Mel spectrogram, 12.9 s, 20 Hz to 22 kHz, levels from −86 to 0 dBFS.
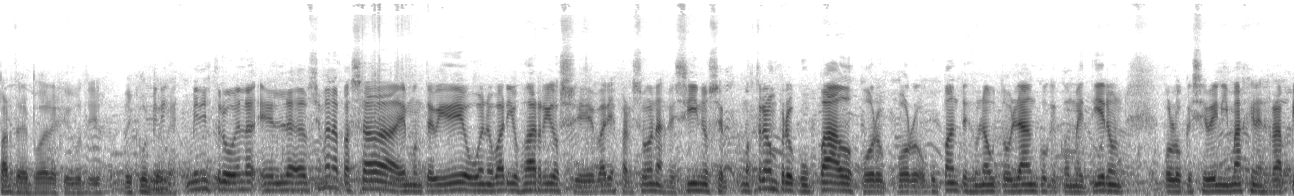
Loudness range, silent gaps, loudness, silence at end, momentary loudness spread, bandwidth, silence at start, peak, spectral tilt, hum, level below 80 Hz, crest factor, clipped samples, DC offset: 2 LU; none; -19 LUFS; 0 s; 6 LU; 20 kHz; 0 s; 0 dBFS; -8 dB/octave; none; -52 dBFS; 18 dB; under 0.1%; under 0.1%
